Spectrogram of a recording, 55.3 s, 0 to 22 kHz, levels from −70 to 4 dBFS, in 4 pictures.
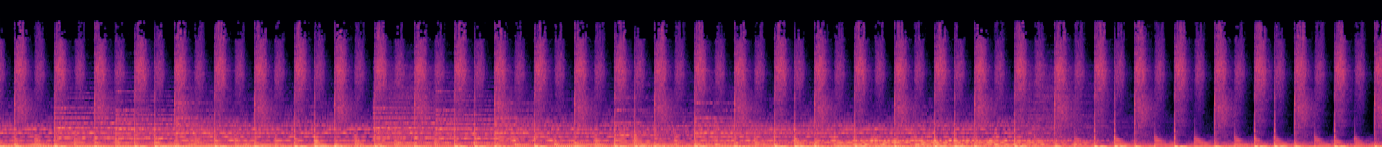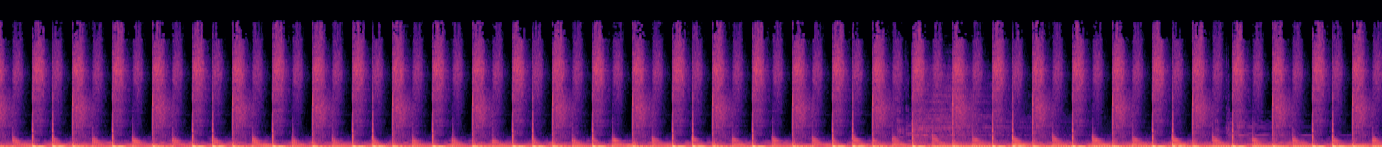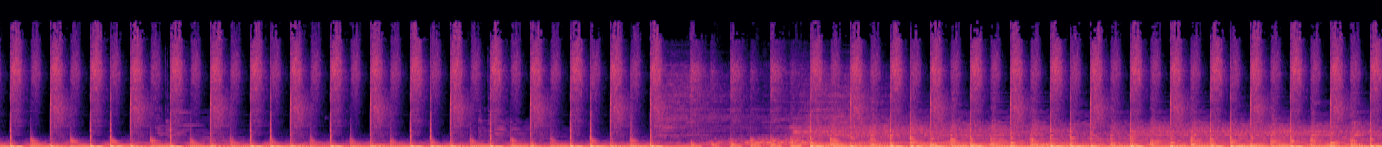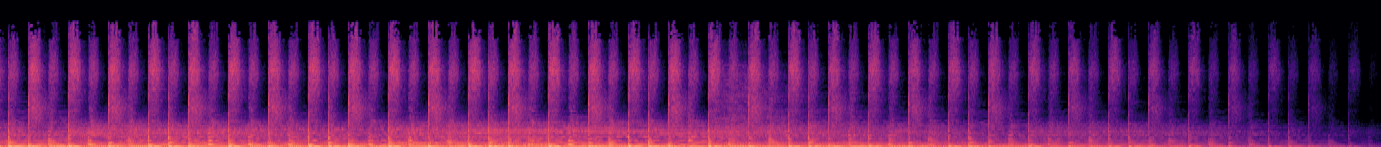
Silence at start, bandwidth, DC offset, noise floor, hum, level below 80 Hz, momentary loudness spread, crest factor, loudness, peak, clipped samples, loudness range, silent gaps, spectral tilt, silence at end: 0 s; 19.5 kHz; 0.4%; -36 dBFS; none; -18 dBFS; 5 LU; 14 dB; -16 LUFS; 0 dBFS; under 0.1%; 3 LU; none; -5 dB/octave; 0.2 s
